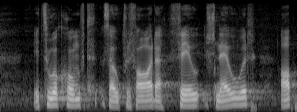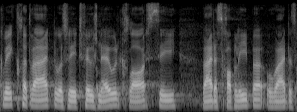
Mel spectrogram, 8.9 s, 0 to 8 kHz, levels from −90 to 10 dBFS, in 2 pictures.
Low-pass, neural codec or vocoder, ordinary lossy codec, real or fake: 7.2 kHz; none; none; real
